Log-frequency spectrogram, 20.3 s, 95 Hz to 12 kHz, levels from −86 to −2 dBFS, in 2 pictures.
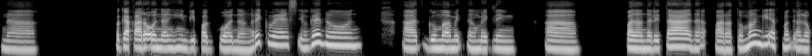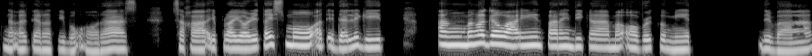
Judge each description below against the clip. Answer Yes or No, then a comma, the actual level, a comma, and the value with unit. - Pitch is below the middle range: No, high, 190 Hz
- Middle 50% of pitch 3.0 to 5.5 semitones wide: Yes, average, 4.1 semitones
